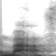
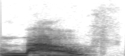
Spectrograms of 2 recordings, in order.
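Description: First: "mouth" ending in an F sound, like "mouf"; fronted TH. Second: Said in the usual way. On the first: Shown as a demonstration. Linguist showing listeners an Estuary feature, "mouth" with TH-fronting. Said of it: "said with the tongue a little bit further forward". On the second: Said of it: "you might hear words like".

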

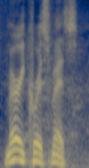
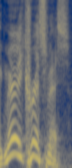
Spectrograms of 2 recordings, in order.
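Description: First: Said in the usual way. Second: Merry Christmas lifted higher and brighter; cheerful higher Merry Christmas; higher festive greeting. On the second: Shown as a demonstration. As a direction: sing out the greeting a little higher. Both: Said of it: "Merry Christmas repeated".

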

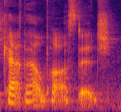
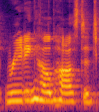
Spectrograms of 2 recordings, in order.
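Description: First: "held hostage" whispered, unvoiced and slower. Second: Said in the usual way. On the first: Shown as a demonstration.

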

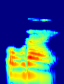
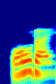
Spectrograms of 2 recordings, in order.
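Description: First: Said in the usual way. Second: Mildly incredulous repeat; incredulous echo. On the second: A narrator's reading. Fox echoing Lance's alibi, mildly incredulous. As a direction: throw the answer back in disbelief.

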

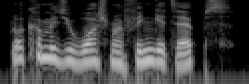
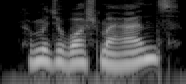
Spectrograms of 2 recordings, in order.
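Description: First: "coming" met nadruk, dalend; stress on coming. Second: "Coming" met nadruk en stijgende toon; "Coming" nog eens benadrukken; stress on coming. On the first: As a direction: benadruk "coming" spottend. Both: Shown as a demonstration.

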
